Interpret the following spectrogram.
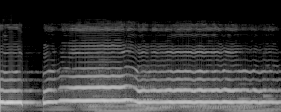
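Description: A woman singing solo into a microphone, with a short held note, a brief break, then one long sustained note that lifts slightly and settles back down. A soft backing track of sustained chords plays beneath her. She is singing while sick with flu and a mild cough.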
